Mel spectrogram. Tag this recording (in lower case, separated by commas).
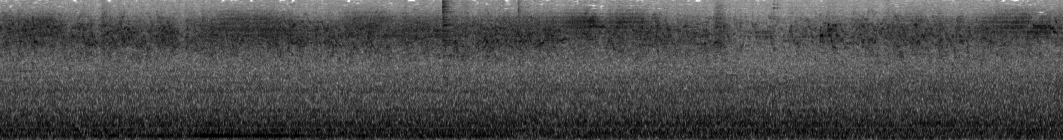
bird, outside, rural or natural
